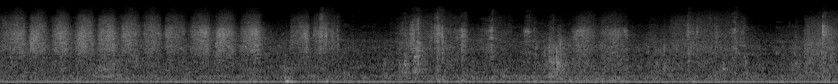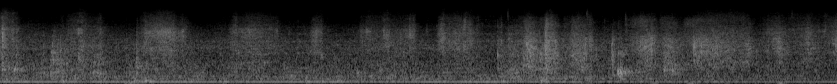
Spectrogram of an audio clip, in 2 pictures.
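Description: Cloth rag rubbing wood stain onto a wooden wagon bed and slats: a run of repeated back-and-forth swishes, about one or two a second.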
